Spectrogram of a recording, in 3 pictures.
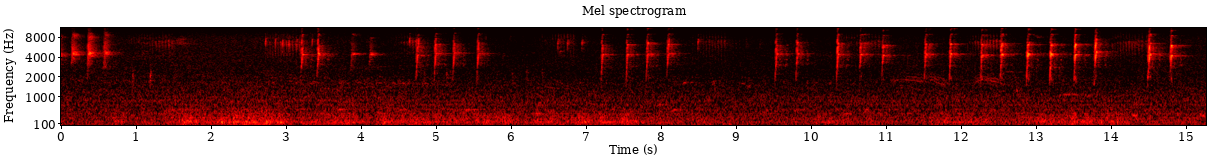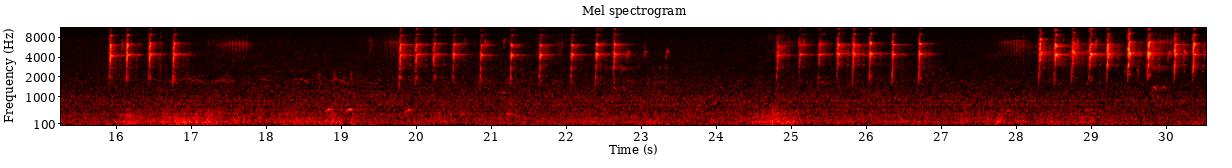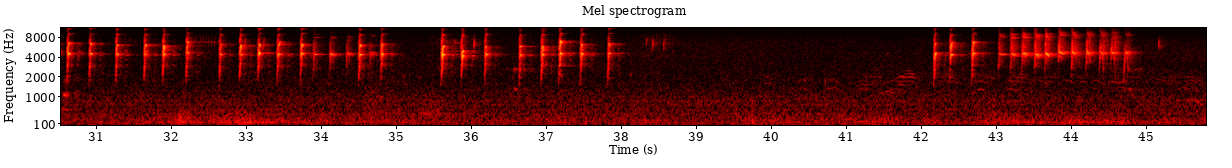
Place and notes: Chemin des Ronferons, Merville-Franceville-Plage, France - Birds
Birds around my home place, Zoom H6
November 2018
